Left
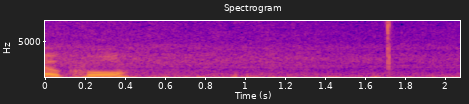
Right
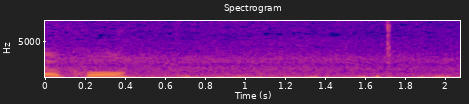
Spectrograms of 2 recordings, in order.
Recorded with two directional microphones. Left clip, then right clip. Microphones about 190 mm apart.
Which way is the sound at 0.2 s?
25° left (ahead or behind).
